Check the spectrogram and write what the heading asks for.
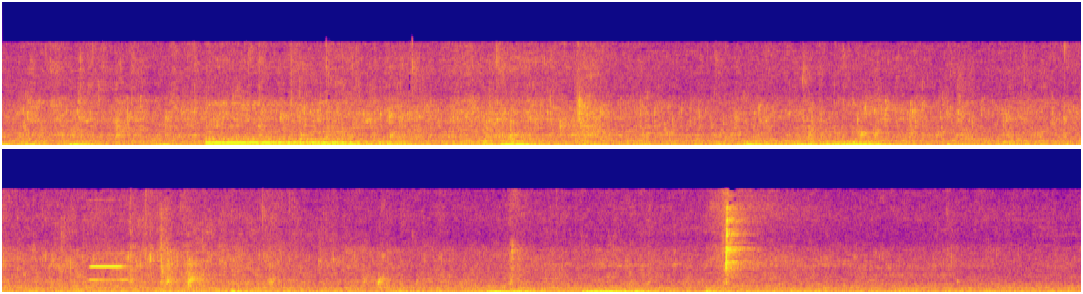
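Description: Eating sounds: chewing and wet mouth noises as boiled yam with sauce is eaten by hand. They come in uneven bursts over a steady low hum, with a short high beep about six seconds in and a sharp click near the end.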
